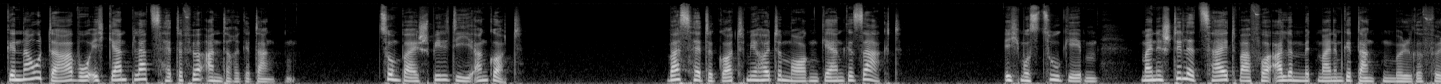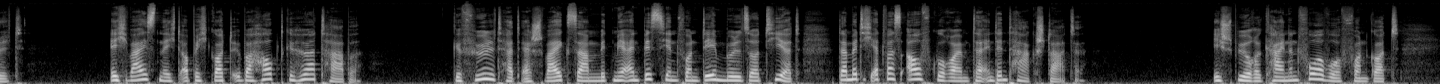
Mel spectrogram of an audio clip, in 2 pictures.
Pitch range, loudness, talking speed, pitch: 155-205 Hz, -17 LUFS, 150 wpm, 180 Hz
